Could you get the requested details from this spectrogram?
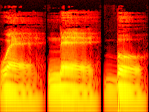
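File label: "wenebo", concatenated syllables; Affixing experiment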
